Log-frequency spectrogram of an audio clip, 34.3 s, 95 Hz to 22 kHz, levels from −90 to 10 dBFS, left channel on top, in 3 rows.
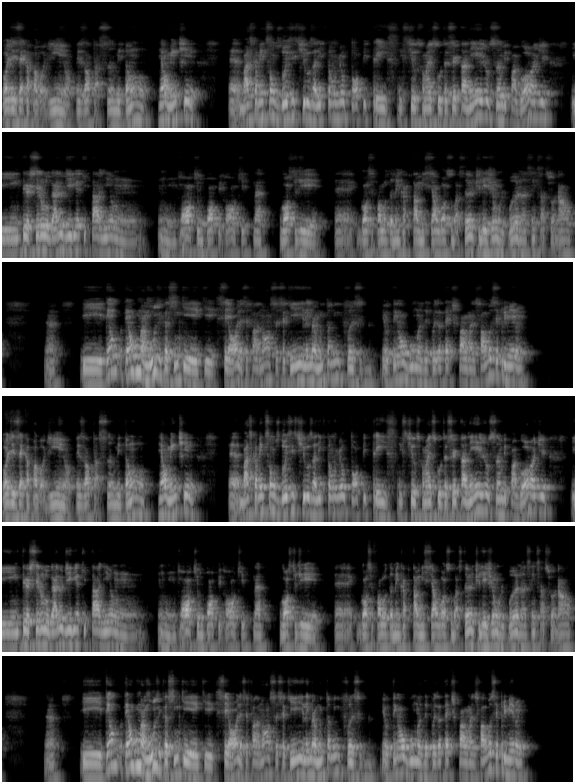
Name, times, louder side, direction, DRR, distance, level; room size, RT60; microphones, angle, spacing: voice 1, 0.0-2.9 3.1-3.8 4.5-10.9 11.4-14.3 14.6-16.7 17.0-17.8 18.1-22.8 23.1-23.2 23.8-24.0 24.5-33.3, right 2 dB, 85° right, 2 dB, 2.5 m, -31 dB
16.5 x 6.3 x 3.8 m, 0.38 s
head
